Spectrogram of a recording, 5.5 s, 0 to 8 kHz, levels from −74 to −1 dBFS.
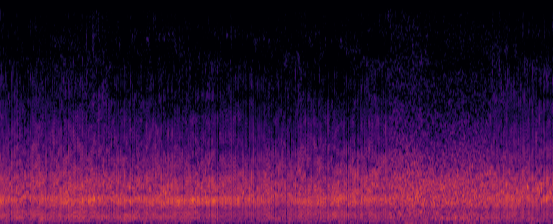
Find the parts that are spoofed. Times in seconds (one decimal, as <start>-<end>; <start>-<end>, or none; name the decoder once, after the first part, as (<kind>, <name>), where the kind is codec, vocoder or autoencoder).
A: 0.0-3.9 (vocoder, HiFi-GAN); 4.9-5.5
